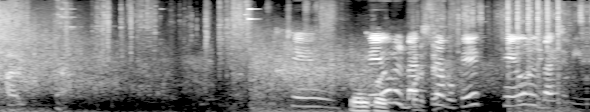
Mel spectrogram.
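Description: A rifle is reloaded with metallic clicks.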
